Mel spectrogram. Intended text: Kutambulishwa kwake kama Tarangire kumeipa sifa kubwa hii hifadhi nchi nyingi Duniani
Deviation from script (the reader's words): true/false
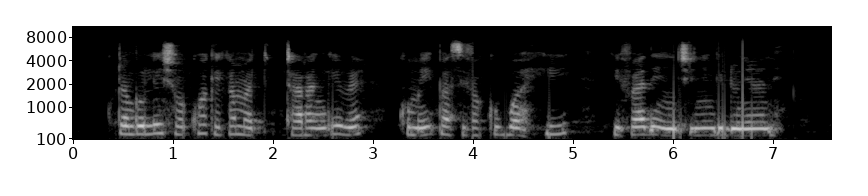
false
